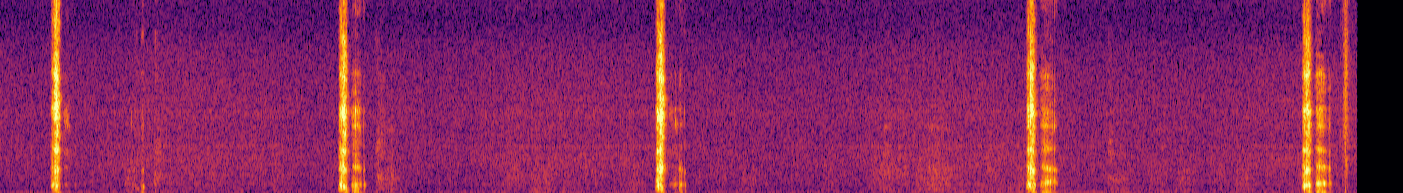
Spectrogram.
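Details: Person with recurring episodes about once a week, saying it hurts and won't stop; five sharp hiccups about every three seconds, some with a short belch-like tail, in a quiet room; hiccups with burping.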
